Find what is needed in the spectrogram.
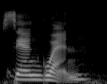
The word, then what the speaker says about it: sanguine: Sanguine. – Sanguine. – Sanguine. – We just did like the pronunciation and we already forgot. Wait, I think the emphasis was on the first syllable.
